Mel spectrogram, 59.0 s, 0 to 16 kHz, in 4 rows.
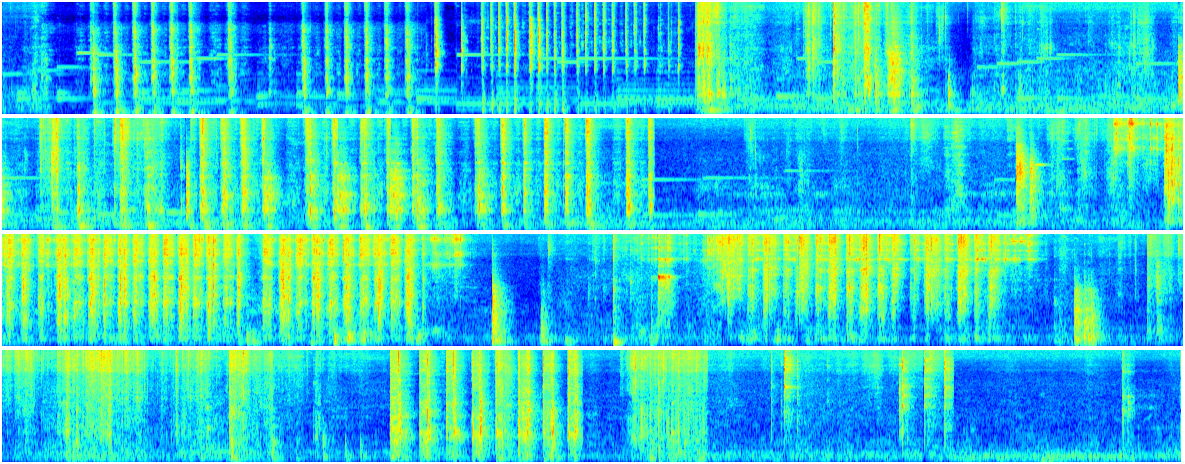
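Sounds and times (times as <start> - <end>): knife chopping on cutting board: 1.1 - 3.1, 3.8 - 5.3, 15.4 - 22.9, 48.3 - 51.5.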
